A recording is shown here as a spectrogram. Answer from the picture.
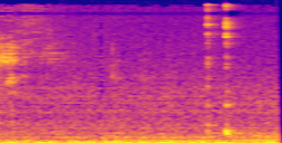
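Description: Near silence with a couple of faint computer mouse clicks about one and a half seconds in.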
